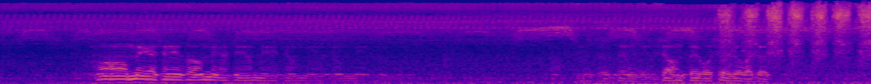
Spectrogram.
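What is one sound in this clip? A man chants in a low, steady voice close by.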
